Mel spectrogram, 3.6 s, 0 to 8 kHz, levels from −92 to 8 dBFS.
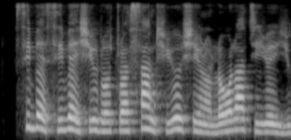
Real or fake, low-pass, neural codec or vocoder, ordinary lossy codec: real; 7.2 kHz; none; none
